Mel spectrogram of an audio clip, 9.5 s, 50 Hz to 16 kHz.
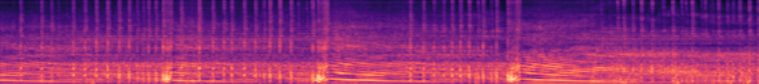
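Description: A 2024 Yamaha YZ125 two-stroke dirt bike fitted with a Smartcarb SC2 carburetor runs up close, idling with a buzzy rasp and blipped several times into sharp revs that fall back down.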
